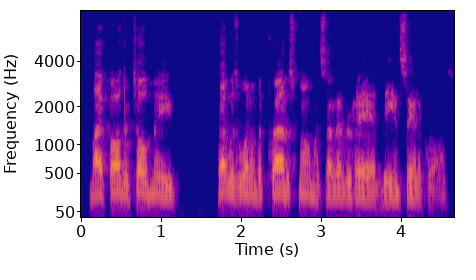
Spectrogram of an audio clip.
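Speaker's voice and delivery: normal talking voice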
